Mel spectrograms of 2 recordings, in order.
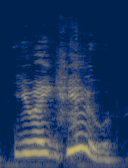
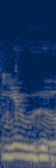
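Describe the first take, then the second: First: The name is spelled out letter by letter. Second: The name is said as one word. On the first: "or whether you're supposed to pronounce it U-H-U, like UHT milk" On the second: "I don't know if you're supposed to pronounce it Yoo-hoo"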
